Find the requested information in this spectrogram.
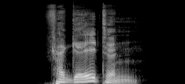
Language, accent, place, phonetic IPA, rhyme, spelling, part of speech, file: German, Germany, Berlin, [fɛɐ̯ˈɡɛltn̩], -ɛltn̩, vergälten, verb, De-vergälten.ogg
- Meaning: first-person plural subjunctive II of vergelten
